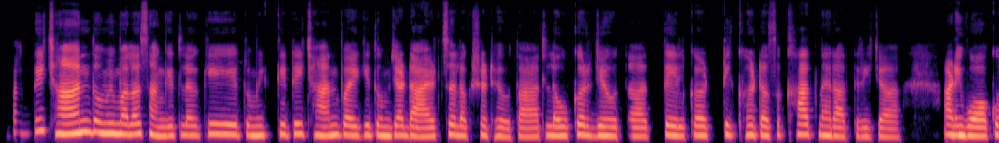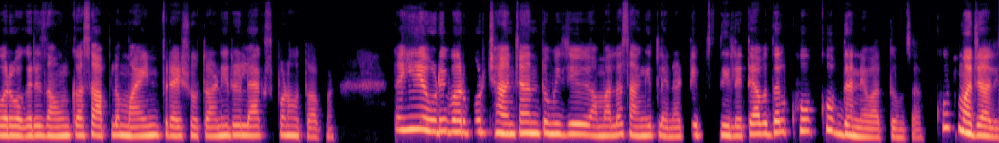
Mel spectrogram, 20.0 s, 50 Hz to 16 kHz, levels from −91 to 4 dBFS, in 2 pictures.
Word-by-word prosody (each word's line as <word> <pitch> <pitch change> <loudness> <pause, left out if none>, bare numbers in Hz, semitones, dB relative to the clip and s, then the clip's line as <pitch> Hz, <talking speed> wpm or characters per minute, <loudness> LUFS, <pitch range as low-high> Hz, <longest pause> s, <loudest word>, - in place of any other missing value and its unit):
अगदी 260 +3 -5
छान 235 +3 +5
तुम्ही 240 -2 +3
मला 225 -1 +2
सांगितलं 200 -2 -3
की 230 +1 -2 0.3
तुम्ही 200 -1 0
किती 225 +1 -3
छानपैकी 205 0 0
तुमच्या 200 -1 +1
डायटचं 185 +4 -1
लक्ष 195 -1 -5
ठेवतात, 175 -2 -4
लवकर 195 +2 0
जेवतात, 185 -1 -2 0.2
तेलकट 195 -1 -1 0.2
तिखट 205 -1 -3
असं 195 +2 -3
खात 220 -1 -2
नाही 200 -2 0
रात्रीच्या 175 -1 -6 0.5
आणि 205 -1 +4
वॉकवर 195 +1 +2
वगैरे 195 +1 +2
जाऊन 195 0 +2
कसं 205 +1 0
आपलं 200 +1 0
माइंड 195 +2 +3
फ्रेश 190 -2 -2
होतं 195 0 -3
आणि 195 +2 +2
रिलॅक्स 200 -1 -1
पण 210 - 0
होतो 200 -2 -1
आपण. 175 0 -11 0.6
तर - - -4
ही 320 +1 +4
एवढी 285 -2 +3
भरपूर 270 0 +1
छान, 235 -2 +5
छान 245 -1 +5
तुम्ही 230 -2 +4
जे 225 0 +3
आम्हाला 200 +2 0
सांगितले 200 -2 -1
ना, 180 0 -4
टिप्स 210 -1 -7
दिले 195 -2 +1
त्याबद्दल 235 +3 +2
खूप 285 -1 -2
खूप 300 -8 +1
धन्यवाद 175 -6 +2
तुमचा. 160 -2 -8 0.2
खूप 365 -3 -3
मजा 220 -7 +7
आली 175 -2 -1
200 Hz, 170 wpm, -20 LUFS, 190-230 Hz, 0.6 s, मजा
